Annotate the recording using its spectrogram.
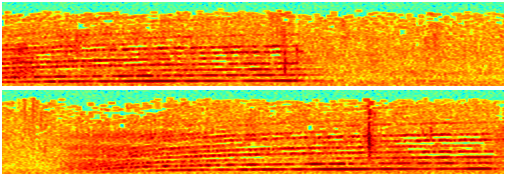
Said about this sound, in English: This is the first time that the siren went off when I said that.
